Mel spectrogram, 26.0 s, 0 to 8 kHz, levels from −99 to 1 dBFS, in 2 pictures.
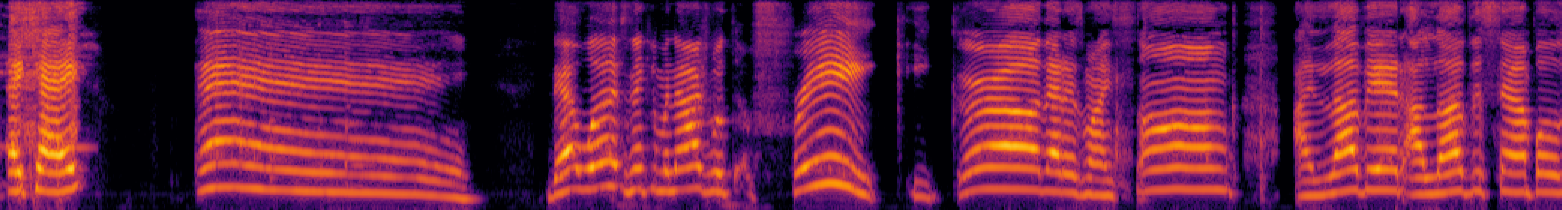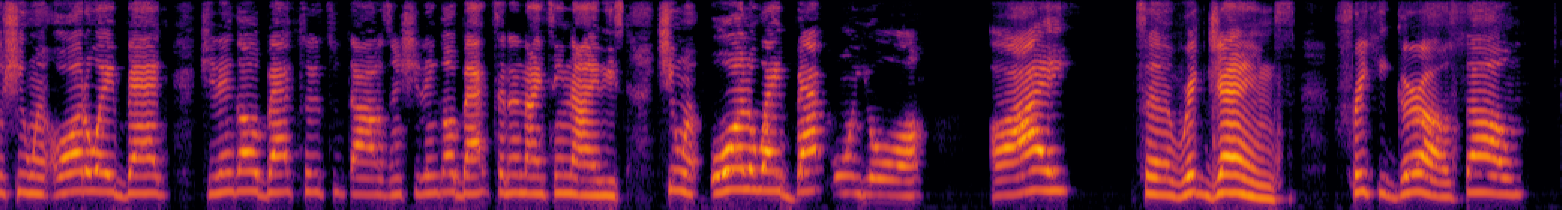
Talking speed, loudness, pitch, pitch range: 130 wpm, -23 LUFS, 260 Hz, 235-285 Hz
